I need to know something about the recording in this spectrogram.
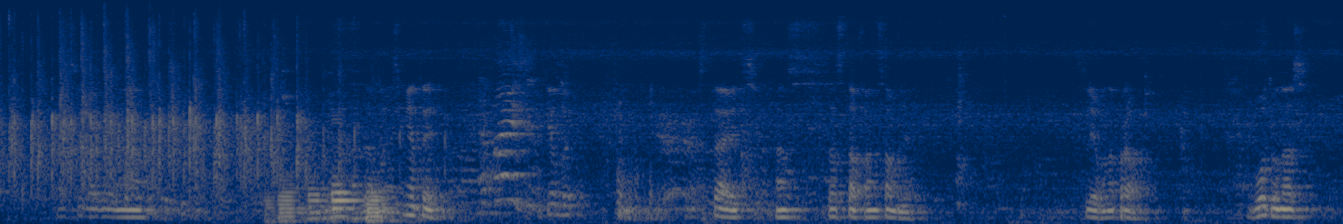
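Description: A man speaks into a microphone through loudspeakers in a reverberant room.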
